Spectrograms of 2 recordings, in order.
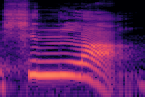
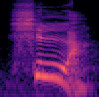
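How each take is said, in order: First: The n sound is kept before the r. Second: The n sound turns into an l sound. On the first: "it's so hard" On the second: "So it becomes"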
